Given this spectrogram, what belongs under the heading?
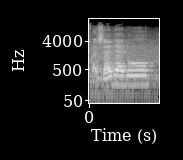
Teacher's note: jangan panjangkan fa, sin maupun jim.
